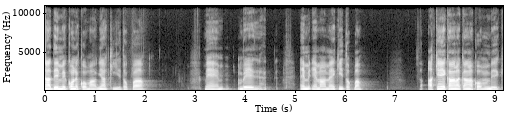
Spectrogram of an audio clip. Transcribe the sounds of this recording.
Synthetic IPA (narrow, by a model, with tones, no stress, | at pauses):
a˧de˦me˧kɔ˦nɛ˨kɔ˨ma˨ɡĩ˦a˦˨ki˨e˨tɔ˨k͡pa˧ | mɛ˨ | m̩˦be˧˨ | ɛ˨ma˨mɛ˨˦ki˦˧˨tɔ˨k͡pa˧˦ | a˨kɛ̃˦e˨ka˧˦a˧ka˧na˦kɔ˨m̩˦be˧˨k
